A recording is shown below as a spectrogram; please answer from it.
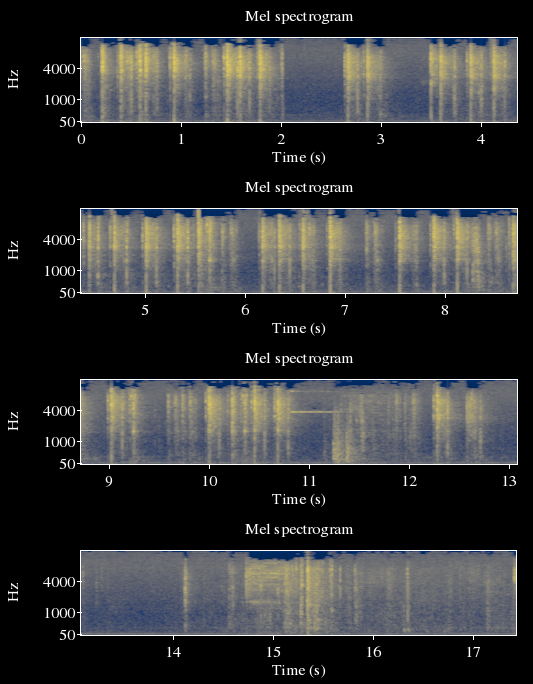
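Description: Manual typewriter typed in quick runs of keystrokes, with a short pause about two seconds in. A little past the middle its bell rings once and the carriage is returned, then typing resumes.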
